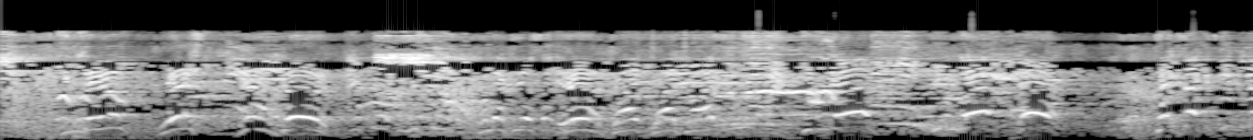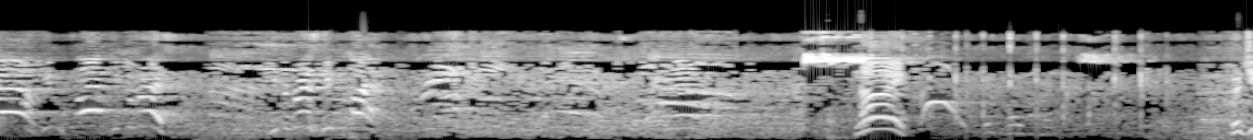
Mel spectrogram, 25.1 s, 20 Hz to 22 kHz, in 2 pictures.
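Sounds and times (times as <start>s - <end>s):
spectators talking and calling out: 0.0s - 25.0s.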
